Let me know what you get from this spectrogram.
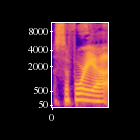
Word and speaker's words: Sephoria: Yes, again, that's pronounced Sephoria. I know one time we talked about that and people thought I didn't know how to say the word Sephora, but Sephoria is...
